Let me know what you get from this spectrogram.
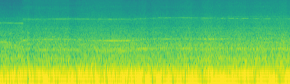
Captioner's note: engine continues rumbling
